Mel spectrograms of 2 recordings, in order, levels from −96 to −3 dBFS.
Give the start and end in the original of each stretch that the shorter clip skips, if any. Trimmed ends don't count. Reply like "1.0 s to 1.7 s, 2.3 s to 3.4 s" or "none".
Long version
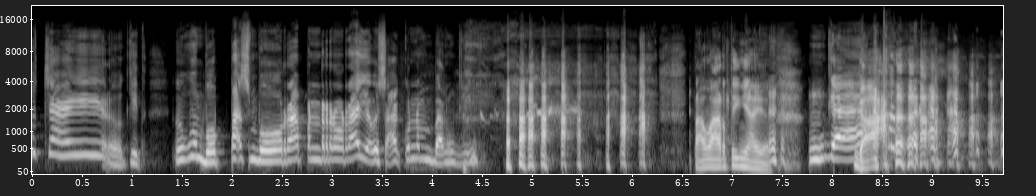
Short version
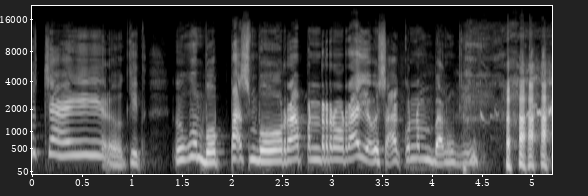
none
